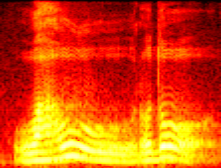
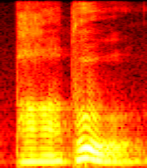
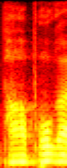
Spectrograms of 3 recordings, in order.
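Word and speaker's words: ו: 그 다음에 중간에 저 자음은 와우로도 이렇게 발음을 하고 바브, 바보가 아니고 바브로도 발음을 하는데 뭐 같은 표현이에요.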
